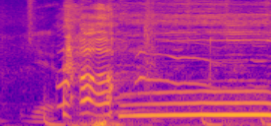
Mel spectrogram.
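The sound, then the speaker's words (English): A dog makes a short wavering whimper, then one long, steady howling whine that holds loudly to the end, with a few faint barks in the background. “Good dog.”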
